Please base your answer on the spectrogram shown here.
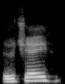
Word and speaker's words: Uche: that Josh, I don't even know how to pronounce his last, Uche.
